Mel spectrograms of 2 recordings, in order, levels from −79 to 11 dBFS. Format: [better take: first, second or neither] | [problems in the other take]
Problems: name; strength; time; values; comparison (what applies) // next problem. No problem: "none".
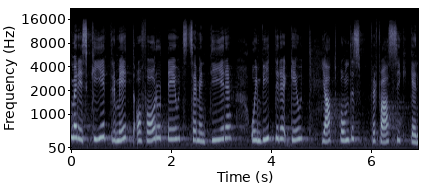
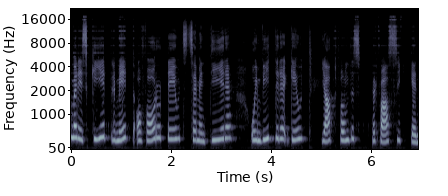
first | noise reduction (neural mask model DeepFilterNet 3)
